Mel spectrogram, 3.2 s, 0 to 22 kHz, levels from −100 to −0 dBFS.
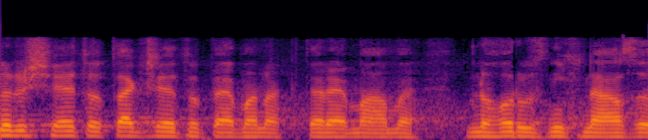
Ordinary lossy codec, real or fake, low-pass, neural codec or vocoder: AAC, 32 kbps; fake; 7.2 kHz; codec, 16 kHz, 6 kbps, DAC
